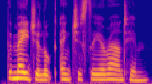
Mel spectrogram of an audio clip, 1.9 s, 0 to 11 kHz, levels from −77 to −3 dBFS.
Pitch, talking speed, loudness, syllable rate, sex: 200 Hz, 190 wpm, -19 LUFS, 6.6 syllables/s, female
